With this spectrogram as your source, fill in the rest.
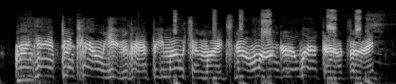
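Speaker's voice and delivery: put-on robotic voice. Announcing an accident in a put-on voice: robot voice. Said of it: "robot Megan".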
